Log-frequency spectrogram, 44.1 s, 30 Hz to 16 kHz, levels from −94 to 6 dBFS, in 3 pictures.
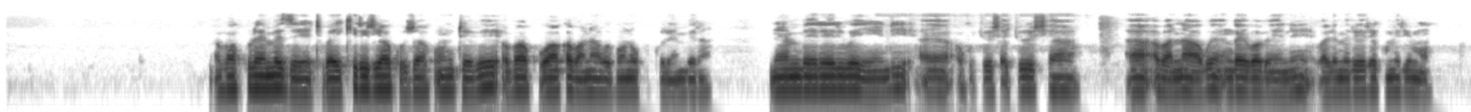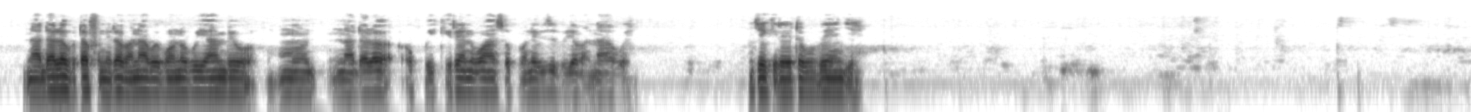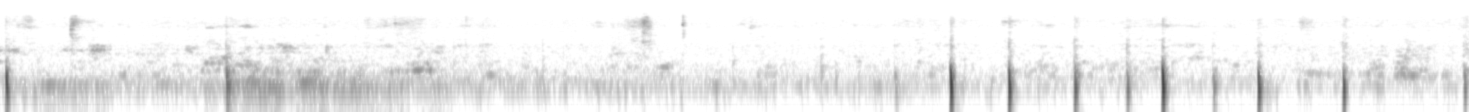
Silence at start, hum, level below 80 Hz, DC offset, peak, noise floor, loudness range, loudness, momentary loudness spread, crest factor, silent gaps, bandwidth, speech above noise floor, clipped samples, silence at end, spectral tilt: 2.1 s; none; -54 dBFS; under 0.1%; 0 dBFS; -79 dBFS; 9 LU; -18 LUFS; 16 LU; 20 dB; none; 7.2 kHz; 61 dB; under 0.1%; 2.1 s; -8 dB/octave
